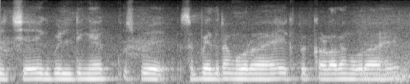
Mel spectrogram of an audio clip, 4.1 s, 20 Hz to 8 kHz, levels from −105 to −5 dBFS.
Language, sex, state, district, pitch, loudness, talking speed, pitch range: Hindi, male, Uttar Pradesh, Shamli, 145 Hz, -14 LUFS, 250 wpm, 145-150 Hz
